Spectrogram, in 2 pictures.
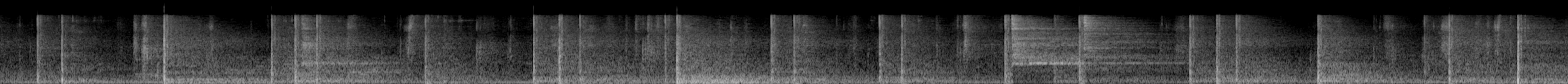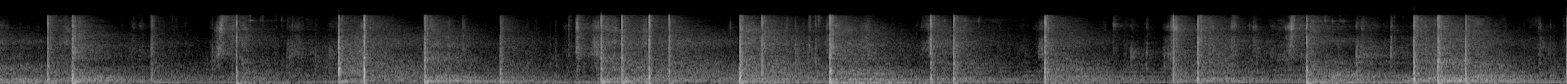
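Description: Vandal Fight leather boxing gloves punching an 80 kg heavy bag: sharp thuds coming in quick combinations, several blows a second, with short pauses between the flurries. A low steady hum runs underneath.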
